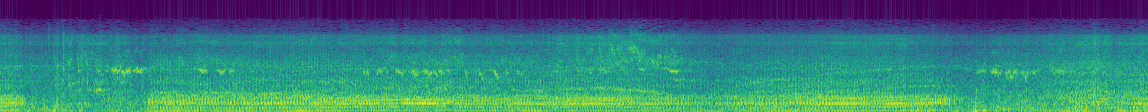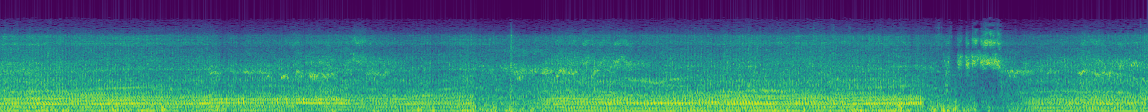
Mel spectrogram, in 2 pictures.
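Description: Go-kart engine heard onboard, running hard, its note climbing as the kart accelerates and dropping off when it slows, several times over. Near the end a brief sharp high noise cuts across it.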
